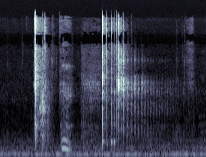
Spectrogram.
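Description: A child's sudden burst of breathy laughter and laughing breaths, with a few small clicks from a plastic Play-Doh tub being handled about two seconds in.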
